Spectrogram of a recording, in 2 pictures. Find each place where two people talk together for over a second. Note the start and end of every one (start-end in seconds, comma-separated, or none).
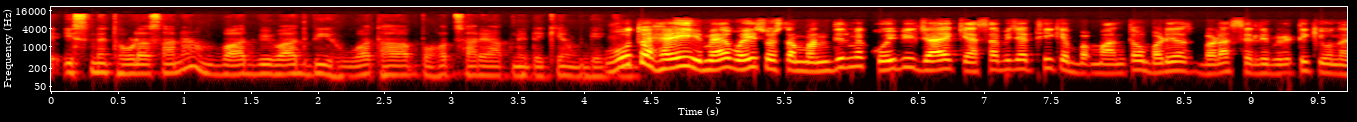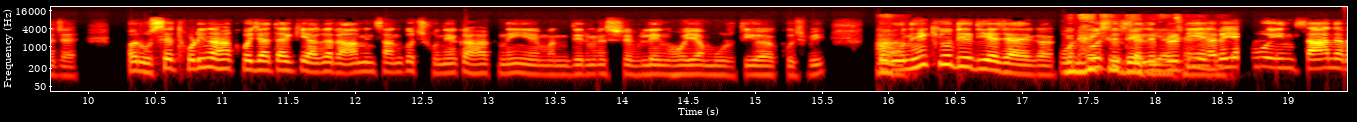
17.4-18.6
